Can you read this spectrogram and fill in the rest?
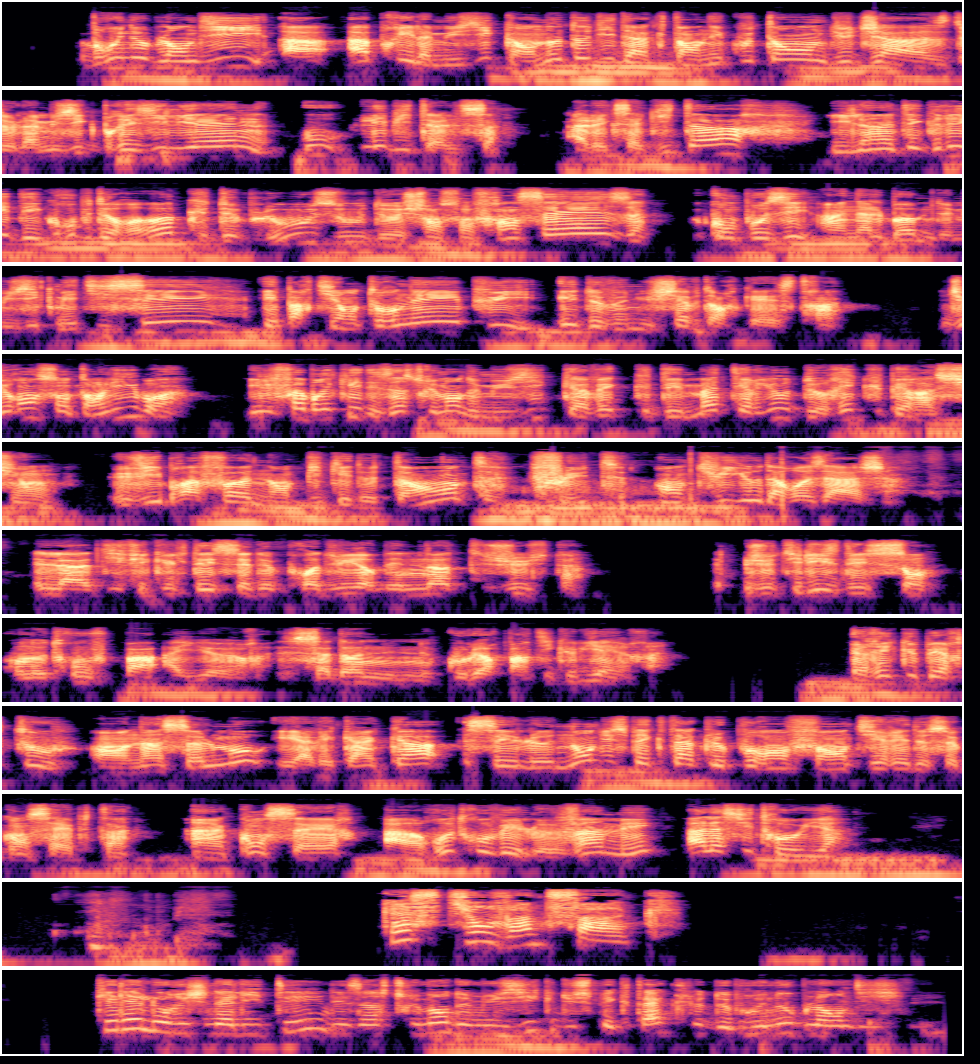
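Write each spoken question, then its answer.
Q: Quelle est l'originalité des instruments de musique du spectacle de Bruno Blandy ?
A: Ils sont fabriqués avec des matériaux de récupération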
